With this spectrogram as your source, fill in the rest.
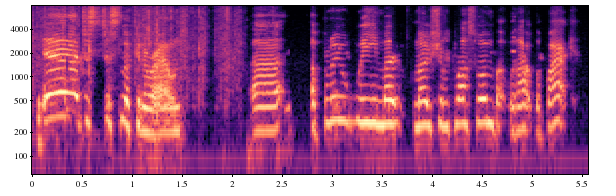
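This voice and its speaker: A man's voice: extremely high pitch, normal speed, gravelly, a little hiss or hum, poor audio. A man doing a casual show-and-tell as a livestream guest. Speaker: livestream guest showing games.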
